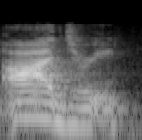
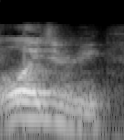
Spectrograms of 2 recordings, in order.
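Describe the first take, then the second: First: It is said in a deep Southern accent. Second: It is said in the speaker's own accent.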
